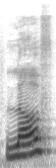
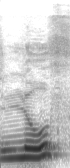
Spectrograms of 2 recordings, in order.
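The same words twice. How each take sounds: First: The vowel is said in a standard accent. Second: The vowel is said in a Black Country accent. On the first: "love becomes" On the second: "Very far forward, that sound"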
